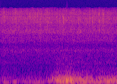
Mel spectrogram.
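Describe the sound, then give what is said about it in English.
Steady rainfall with a deep, low rumble that swells partway through, like thunder under a storm. No voices, just continuous wet ambience. “Blood puddling in one eye and rain falling in the other causes temporary blindness for Moto.”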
